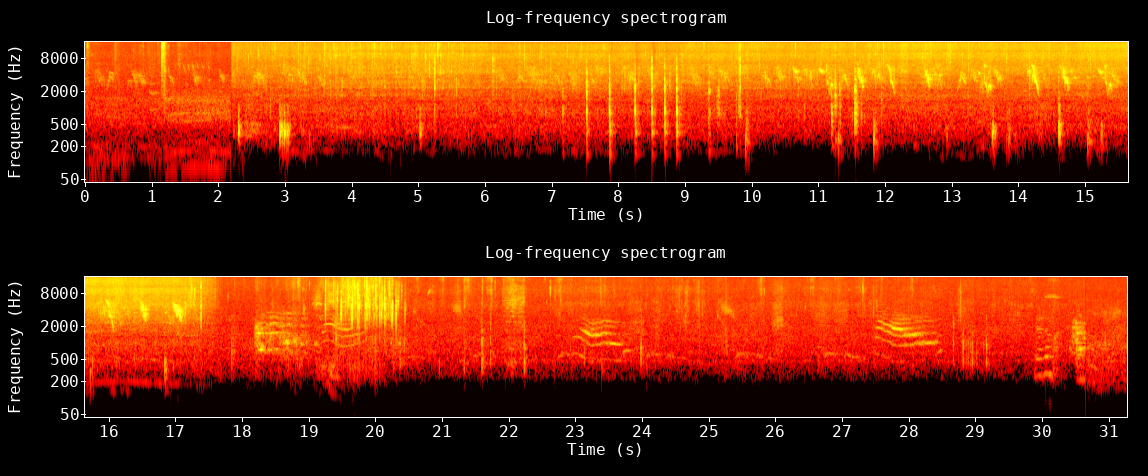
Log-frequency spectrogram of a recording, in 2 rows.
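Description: Chopped greens frying in a hot pan, a steady sizzle full of sharp crackles and spoon clicks as they are stirred. The sizzle stops abruptly at about 17 seconds, leaving quieter background with a few short calls.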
